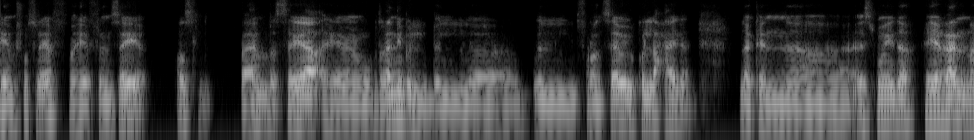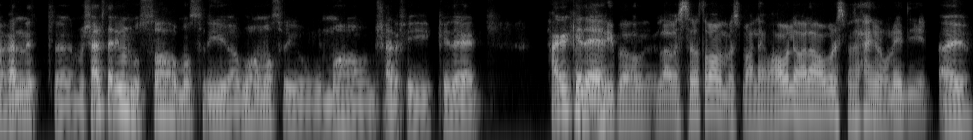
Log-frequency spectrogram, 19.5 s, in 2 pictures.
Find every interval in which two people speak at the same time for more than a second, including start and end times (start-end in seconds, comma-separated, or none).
none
